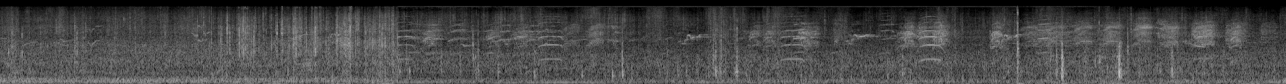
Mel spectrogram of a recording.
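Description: Small birds chirping with short, high, arched notes over a steady outdoor rustle, joined by a few sharp clicks later on.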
